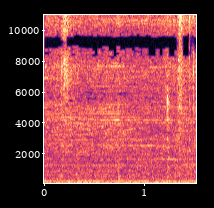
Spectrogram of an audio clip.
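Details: Old, rusted central AC condenser unit, called out for not cooling with its fan not spinning, now running with a steady, even compressor and fan hum and no rattles, knocks or squeals.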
